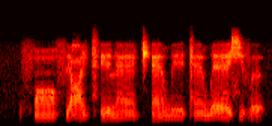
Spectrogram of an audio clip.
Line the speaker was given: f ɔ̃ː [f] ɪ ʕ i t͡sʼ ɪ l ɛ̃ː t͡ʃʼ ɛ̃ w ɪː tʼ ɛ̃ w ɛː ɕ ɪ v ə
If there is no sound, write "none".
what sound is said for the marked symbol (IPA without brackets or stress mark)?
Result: f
